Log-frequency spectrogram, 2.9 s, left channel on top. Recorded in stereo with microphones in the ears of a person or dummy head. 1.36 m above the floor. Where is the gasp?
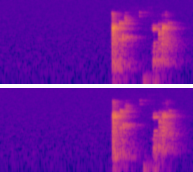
70° left (ahead or behind), 1.0 m.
